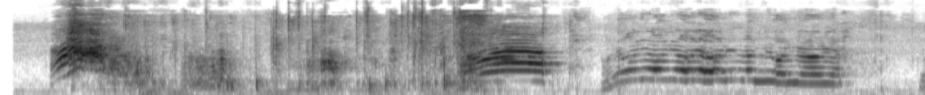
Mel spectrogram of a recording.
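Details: Domestic cats fighting: a harsh, noisy hissing and spitting burst gives way to long wavering yowls, rising then falling, drawn out over several seconds.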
